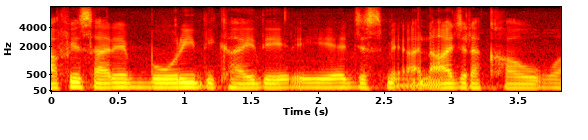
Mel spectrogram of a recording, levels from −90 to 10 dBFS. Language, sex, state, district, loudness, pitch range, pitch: Hindi, male, Chandigarh, Chandigarh, -18 LUFS, 105-115 Hz, 110 Hz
